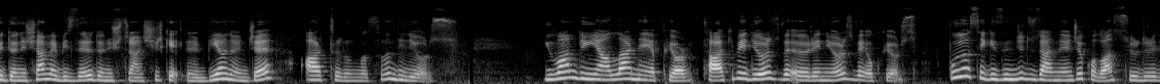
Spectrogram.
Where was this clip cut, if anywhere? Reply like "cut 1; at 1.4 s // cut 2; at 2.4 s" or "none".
cut 1; at 7.0 s // cut 2; at 9.4 s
